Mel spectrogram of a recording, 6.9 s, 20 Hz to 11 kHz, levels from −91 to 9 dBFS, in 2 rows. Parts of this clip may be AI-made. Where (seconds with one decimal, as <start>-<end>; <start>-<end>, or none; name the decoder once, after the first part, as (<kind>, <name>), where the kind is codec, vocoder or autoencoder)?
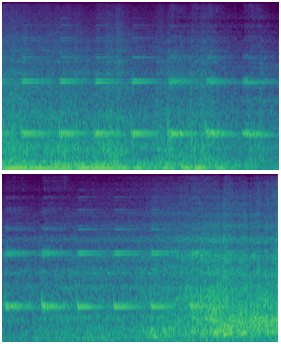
2.1-4.4 (vocoder, WaveNeXt); 5.6-6.9

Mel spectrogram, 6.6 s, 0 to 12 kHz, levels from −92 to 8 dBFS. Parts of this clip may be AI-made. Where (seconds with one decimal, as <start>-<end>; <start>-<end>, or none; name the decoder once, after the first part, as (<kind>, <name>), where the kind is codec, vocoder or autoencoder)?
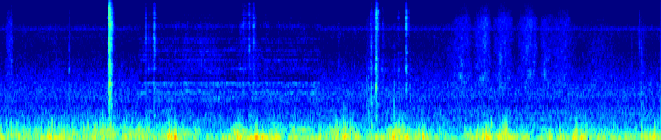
1.4-3.2 (codec, SNAC)

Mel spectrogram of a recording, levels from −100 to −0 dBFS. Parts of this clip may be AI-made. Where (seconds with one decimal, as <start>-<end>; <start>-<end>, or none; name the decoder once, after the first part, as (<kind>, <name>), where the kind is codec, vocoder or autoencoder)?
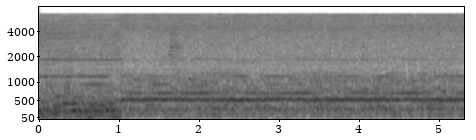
none

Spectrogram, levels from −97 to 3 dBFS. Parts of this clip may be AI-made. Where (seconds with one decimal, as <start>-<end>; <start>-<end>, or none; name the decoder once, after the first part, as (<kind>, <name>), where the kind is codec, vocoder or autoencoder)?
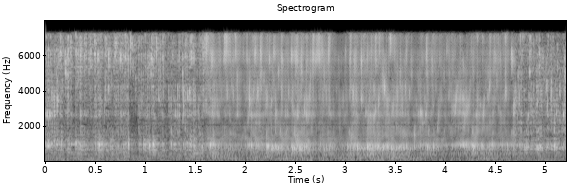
1.6-4.7 (vocoder, Vocos)

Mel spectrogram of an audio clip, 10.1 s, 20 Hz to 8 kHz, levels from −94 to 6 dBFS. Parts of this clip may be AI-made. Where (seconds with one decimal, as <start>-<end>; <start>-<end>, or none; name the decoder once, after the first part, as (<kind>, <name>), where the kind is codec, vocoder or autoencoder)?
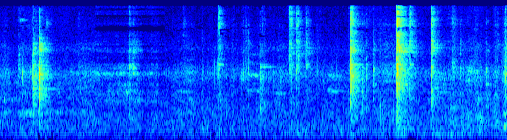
1.9-3.3 (codec, SNAC)

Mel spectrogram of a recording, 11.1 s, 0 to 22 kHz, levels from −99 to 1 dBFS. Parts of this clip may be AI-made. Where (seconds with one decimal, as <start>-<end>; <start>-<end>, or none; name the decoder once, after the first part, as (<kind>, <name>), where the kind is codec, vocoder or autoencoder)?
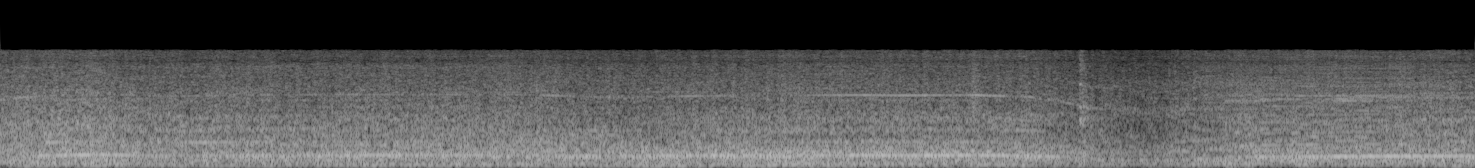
9.0-10.6 (codec, SNAC)

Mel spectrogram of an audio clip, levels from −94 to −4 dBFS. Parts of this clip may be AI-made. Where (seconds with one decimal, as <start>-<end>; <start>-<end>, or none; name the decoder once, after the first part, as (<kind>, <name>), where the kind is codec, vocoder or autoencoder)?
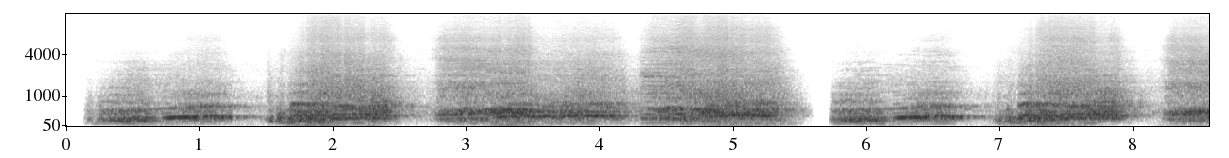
0.0-5.5 (codec, SNAC); 6.8-8.6

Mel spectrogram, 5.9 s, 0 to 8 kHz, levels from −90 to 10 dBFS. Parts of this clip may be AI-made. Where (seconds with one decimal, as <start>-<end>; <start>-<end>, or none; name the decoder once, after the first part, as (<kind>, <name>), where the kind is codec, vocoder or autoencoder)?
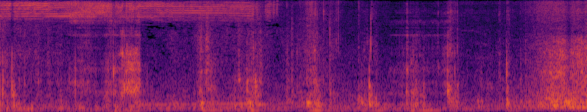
0.7-1.4 (codec, HILCodec); 3.9-4.5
